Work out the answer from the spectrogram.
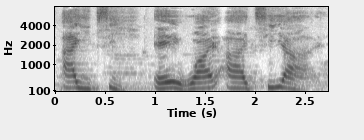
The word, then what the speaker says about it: Haiti: a Yi TI this is the correct way to say Haiti well we're getting education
